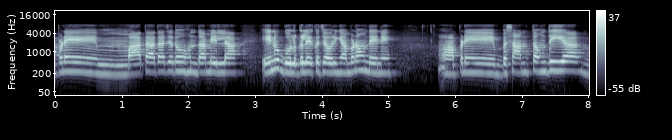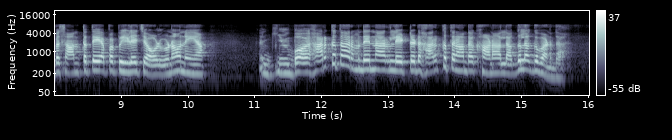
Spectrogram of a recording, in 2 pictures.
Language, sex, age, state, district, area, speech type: Punjabi, female, 45-60, Punjab, Fatehgarh Sahib, rural, spontaneous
